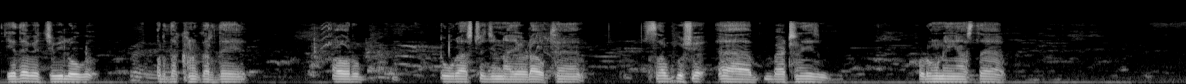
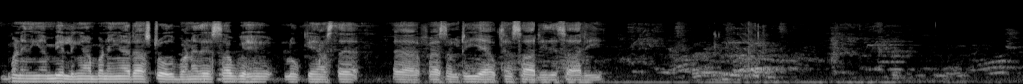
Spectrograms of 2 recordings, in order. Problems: none marked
